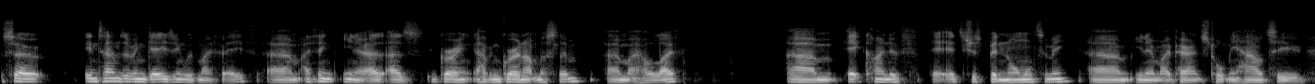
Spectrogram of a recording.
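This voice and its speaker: A man in his twenties from England, speaking in a thoughtful, halting, earnest way as a webinar panelist. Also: lowish voice, steady tone, lo-fi sound. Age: 20s. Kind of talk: personal talk in a webinar. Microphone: video call.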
